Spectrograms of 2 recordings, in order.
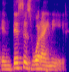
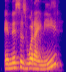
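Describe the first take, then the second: First: The pitch falls firmly at the end. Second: The pitch goes up at the end. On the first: The speaker is telling, not asking. The speaker calls it right. "a voice where you say" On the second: The speaker is asking, not telling. The speaker calls it wrong.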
